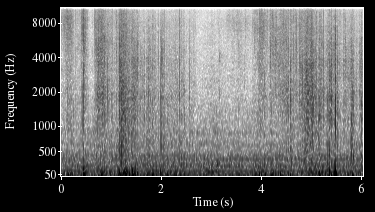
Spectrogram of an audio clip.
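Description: Fingertips and short nails scratch and rub a pastel speckled knit fabric pouch with a mint zipper, held beside the mic. Soft, dry rustling and scratchy bursts come and go over a steady low rumble. A few sharper scrapes stand out near the start and the end.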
